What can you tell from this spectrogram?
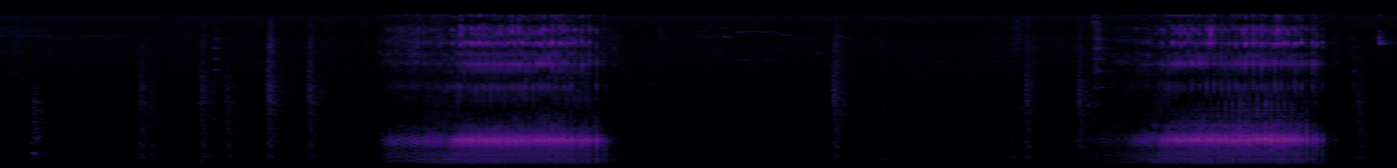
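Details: Sleeping dog snoring: two loud, drawn-out buzzing snores separated by quiet breathing and faint clicks.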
